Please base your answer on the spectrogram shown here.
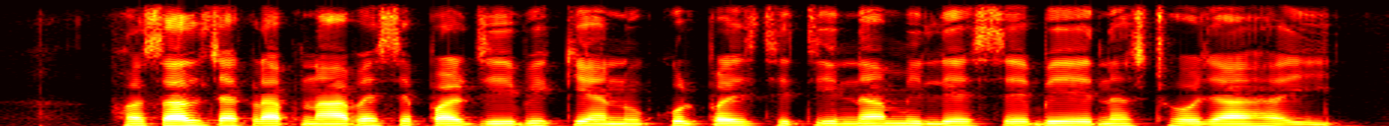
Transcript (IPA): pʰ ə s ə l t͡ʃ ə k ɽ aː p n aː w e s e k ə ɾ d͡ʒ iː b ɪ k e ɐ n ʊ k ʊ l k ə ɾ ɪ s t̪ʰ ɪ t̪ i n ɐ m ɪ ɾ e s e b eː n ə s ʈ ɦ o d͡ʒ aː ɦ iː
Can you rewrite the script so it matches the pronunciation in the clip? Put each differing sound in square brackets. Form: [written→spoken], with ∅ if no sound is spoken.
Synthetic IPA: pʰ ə s ə l t͡ʃ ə k ɽ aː p n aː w e s e [k→p] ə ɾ d͡ʒ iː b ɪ k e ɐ n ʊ k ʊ l [k→p] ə ɾ ɪ s t̪ʰ ɪ t̪ i n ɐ m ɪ [ɾ→l] e s e b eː n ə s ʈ ɦ o d͡ʒ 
